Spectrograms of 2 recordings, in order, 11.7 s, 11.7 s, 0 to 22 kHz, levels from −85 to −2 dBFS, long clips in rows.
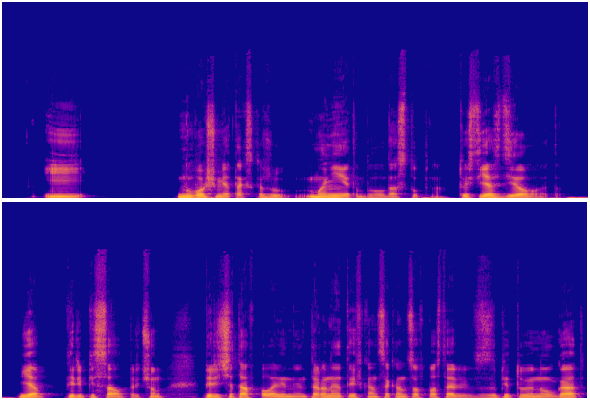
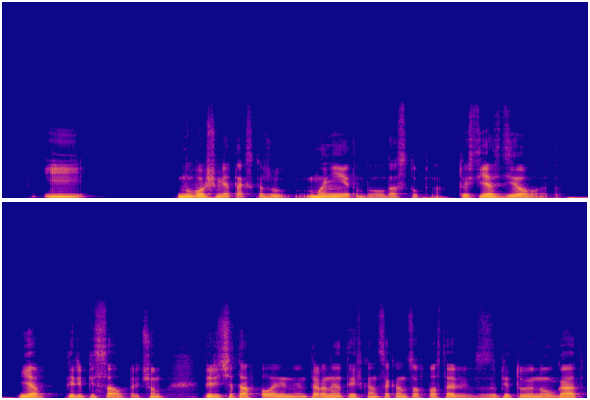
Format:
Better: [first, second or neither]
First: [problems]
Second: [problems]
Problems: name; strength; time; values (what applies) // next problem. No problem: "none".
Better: first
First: none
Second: muffled; slightly; fading above 3 kHz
